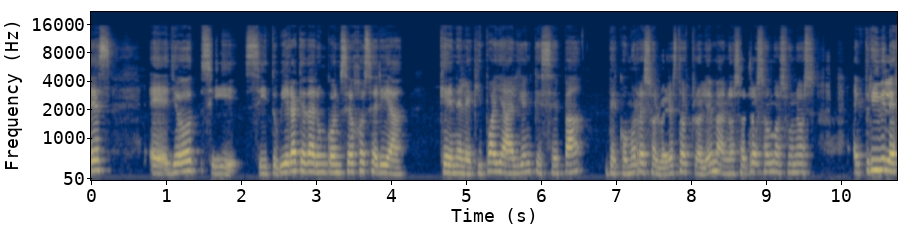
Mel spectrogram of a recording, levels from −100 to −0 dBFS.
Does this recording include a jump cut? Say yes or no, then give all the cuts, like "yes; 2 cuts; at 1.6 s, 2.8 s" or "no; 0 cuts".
no; 0 cuts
